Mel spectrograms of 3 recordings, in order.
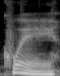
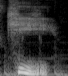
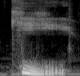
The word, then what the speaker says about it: quay: thing you've been mispronouncing it's not Quay by the way it's key so repeat after me key you first unlock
